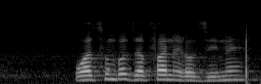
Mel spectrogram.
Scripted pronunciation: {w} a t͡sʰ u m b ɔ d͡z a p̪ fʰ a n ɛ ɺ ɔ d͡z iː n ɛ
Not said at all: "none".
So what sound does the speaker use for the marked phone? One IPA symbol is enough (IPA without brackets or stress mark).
w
